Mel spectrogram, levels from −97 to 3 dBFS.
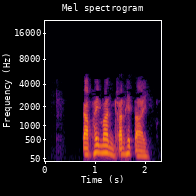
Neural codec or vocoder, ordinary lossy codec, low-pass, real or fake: vocoder, 22.05 kHz, 80 mel bands, Vocos; MP3, 24 kbps; 5.4 kHz; fake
